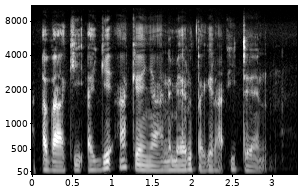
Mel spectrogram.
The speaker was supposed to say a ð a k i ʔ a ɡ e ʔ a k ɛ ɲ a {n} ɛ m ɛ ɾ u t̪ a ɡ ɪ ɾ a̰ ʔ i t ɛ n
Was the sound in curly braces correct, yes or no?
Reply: yes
